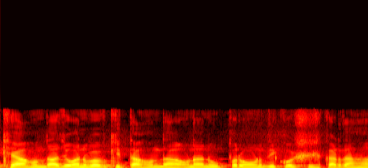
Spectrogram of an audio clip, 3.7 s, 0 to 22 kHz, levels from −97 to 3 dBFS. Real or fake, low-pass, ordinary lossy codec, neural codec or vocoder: real; none; none; none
